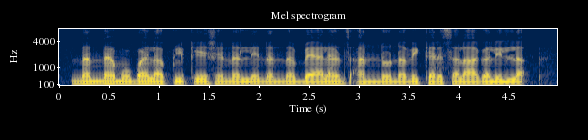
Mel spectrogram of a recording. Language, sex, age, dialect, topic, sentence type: Kannada, male, 25-30, Central, banking, statement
